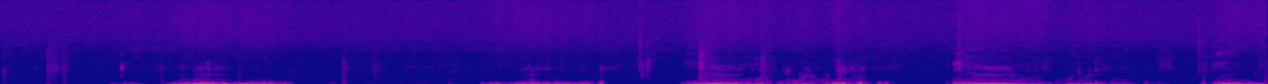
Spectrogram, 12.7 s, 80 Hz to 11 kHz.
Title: Rock star Energy drink rumbling part 2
